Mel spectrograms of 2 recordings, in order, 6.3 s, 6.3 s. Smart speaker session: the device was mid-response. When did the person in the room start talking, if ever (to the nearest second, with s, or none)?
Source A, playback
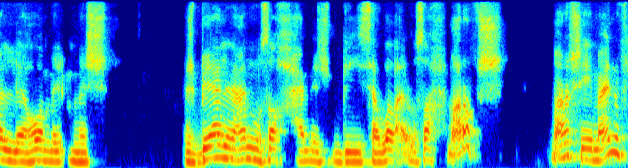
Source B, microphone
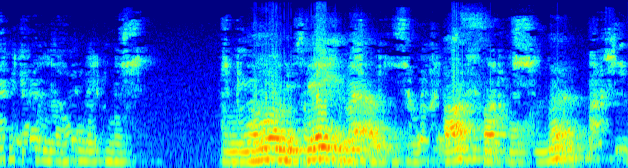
2 s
